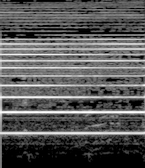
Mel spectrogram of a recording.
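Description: Basketball game horn sounding one long, steady, loud blast at a single pitch, the end-of-game signal.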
